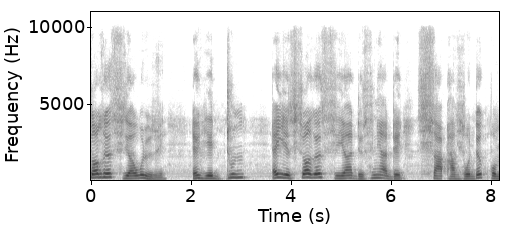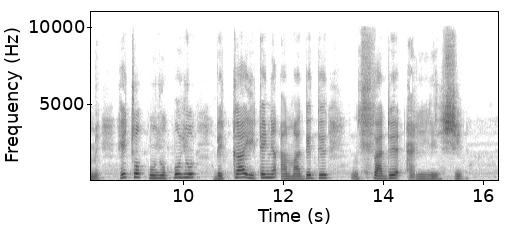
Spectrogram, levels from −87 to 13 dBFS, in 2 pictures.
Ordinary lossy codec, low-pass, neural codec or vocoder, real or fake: AAC, 64 kbps; 9.9 kHz; autoencoder, 22.05 kHz, a latent of 192 numbers a frame, VITS, trained on one speaker; fake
